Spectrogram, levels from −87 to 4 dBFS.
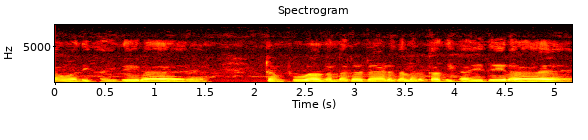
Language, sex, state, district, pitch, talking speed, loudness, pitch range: Hindi, male, Haryana, Jhajjar, 140 Hz, 160 wpm, -15 LUFS, 135-145 Hz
